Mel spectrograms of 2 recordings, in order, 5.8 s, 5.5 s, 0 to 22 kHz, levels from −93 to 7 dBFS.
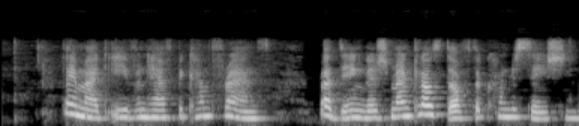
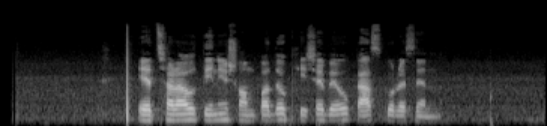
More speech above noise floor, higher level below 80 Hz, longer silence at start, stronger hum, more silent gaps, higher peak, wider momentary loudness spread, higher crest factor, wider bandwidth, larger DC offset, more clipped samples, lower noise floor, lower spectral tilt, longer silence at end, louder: second, 28 dB vs 33 dB; first, -62 dBFS vs -70 dBFS; second, 0.45 s vs 1.25 s; neither; neither; about the same, -4 dBFS vs -2 dBFS; second, 8 LU vs 11 LU; second, 16 dB vs 26 dB; second, 7.2 kHz vs 11 kHz; neither; neither; second, -48 dBFS vs -60 dBFS; about the same, -5 dB/octave vs -5.5 dB/octave; second, 0 s vs 1.1 s; first, -20 LUFS vs -27 LUFS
